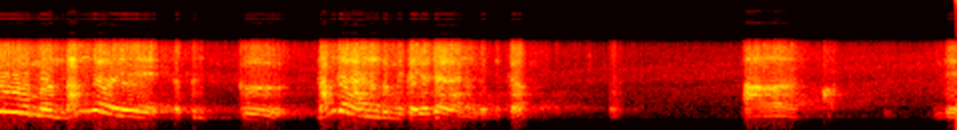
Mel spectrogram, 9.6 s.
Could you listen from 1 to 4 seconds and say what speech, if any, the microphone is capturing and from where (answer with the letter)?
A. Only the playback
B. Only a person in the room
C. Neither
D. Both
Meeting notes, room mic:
A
